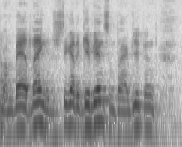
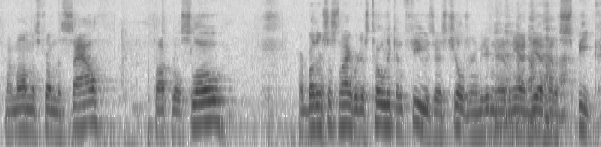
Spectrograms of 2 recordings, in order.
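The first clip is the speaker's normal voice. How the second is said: normal talking voice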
